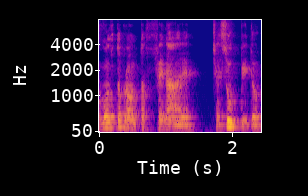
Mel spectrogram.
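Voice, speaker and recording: The man's pitch is medium, with ordinary pitch variation. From Sicily. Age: young. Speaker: blind monowheel rider. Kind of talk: interview. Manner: halting.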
